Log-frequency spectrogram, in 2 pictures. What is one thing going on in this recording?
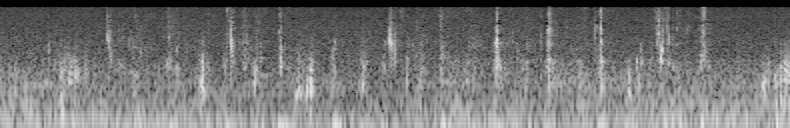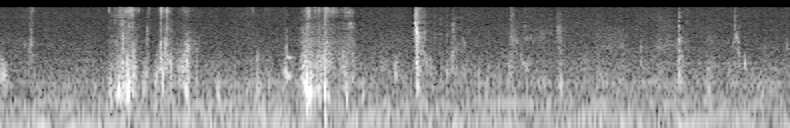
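Chopsticks clink against a glass bowl.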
